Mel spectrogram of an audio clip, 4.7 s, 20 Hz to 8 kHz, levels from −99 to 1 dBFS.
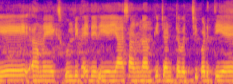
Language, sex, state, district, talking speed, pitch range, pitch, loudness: Hindi, male, Maharashtra, Gondia, 190 wpm, 155-160 Hz, 160 Hz, -14 LUFS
